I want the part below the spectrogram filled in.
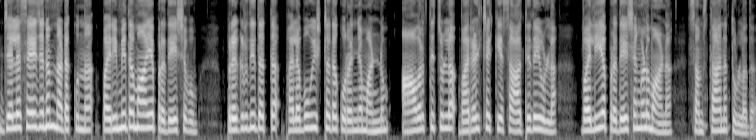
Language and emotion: Malayalam, neutral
